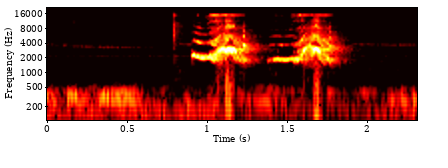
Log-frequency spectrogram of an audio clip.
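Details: Budgerigar giving two loud, bright chirps about half a second apart, each a sharp buzzy burst, with soft low murmuring chatter in the background before them.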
